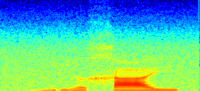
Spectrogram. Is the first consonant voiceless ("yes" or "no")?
no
